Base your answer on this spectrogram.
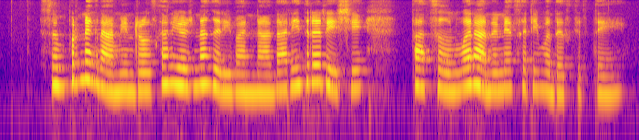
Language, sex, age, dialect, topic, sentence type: Marathi, female, 31-35, Northern Konkan, banking, statement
